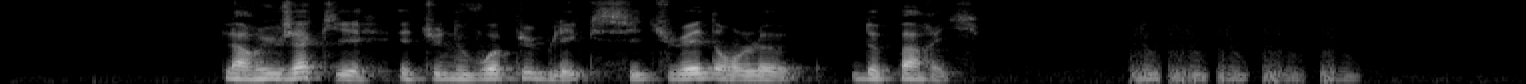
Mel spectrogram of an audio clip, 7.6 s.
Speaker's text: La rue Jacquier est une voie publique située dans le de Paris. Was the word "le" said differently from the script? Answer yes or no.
no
